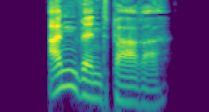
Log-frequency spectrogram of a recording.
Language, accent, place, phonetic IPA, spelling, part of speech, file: German, Germany, Berlin, [ˈanvɛntbaːʁɐ], anwendbarer, adjective, De-anwendbarer.ogg
- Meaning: 1. comparative degree of anwendbar 2. inflection of anwendbar: strong/mixed nominative masculine singular 3. inflection of anwendbar: strong genitive/dative feminine singular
